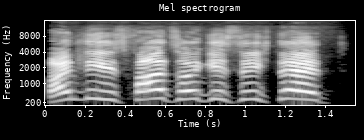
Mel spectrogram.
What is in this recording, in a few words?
voice ger infantry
